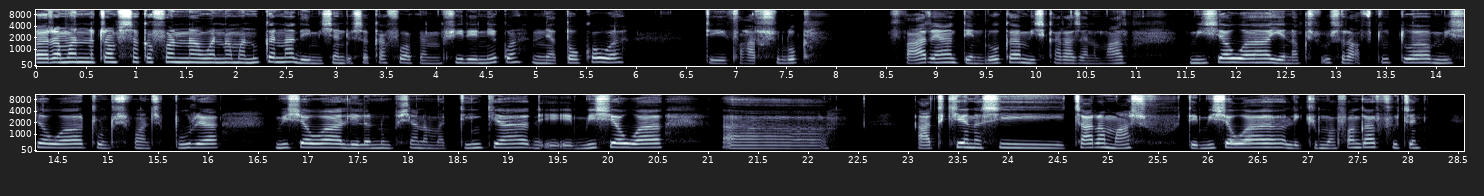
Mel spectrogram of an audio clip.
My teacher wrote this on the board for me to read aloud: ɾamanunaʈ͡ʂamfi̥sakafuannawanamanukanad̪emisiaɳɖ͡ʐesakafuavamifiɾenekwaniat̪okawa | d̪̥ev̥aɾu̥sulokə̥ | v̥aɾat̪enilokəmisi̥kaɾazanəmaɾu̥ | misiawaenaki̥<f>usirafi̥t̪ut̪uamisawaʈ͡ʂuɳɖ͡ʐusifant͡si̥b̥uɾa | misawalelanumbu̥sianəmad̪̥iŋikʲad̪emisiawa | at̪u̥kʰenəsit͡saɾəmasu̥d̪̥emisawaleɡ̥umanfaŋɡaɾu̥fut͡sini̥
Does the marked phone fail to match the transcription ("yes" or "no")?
yes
